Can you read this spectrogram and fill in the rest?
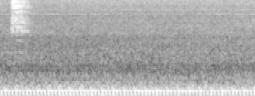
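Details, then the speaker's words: Freshly refuelled engine after fuel pump swap, first start before dyno, very cold, no coolant: lopes unevenly with a heavy, blubbery exhaust note and won't rev cleanly; running very rich, needs a tune. "eventually we'll have probably probably very rich mixtures as well. So, well, she's not liking revving because she's very, very, very cold. Really does need a tune, so we'll get on to that one next, I think."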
